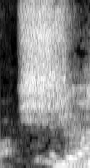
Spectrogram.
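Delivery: "xi" said in a low Mandarin tone; Mandarin character reading. Shown as a demonstration. Guide shows tour viewers how the character reads, Mandarin tone on "xi". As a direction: pronounce "xi" as a Chinese syllable. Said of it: "In pronunciation, this character reads".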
